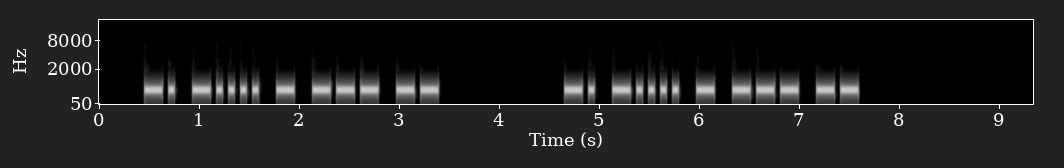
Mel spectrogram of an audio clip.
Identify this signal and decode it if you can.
Morse code, heard as a keyed tone, about 20 wpm, 700 Hz. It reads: N6TOM N6TOM
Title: USA Call Signs - 5 Characters - Repeated 2x - 20wpm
